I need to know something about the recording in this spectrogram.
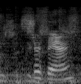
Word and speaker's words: Strathairn: Strathairn.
